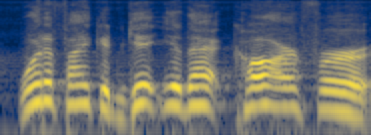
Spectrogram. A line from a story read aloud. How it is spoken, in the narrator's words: yells across the parking lot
